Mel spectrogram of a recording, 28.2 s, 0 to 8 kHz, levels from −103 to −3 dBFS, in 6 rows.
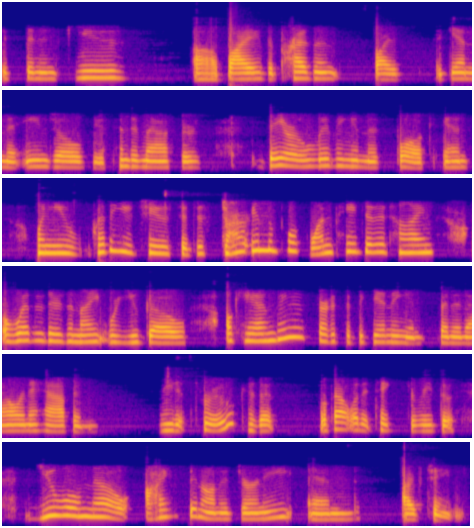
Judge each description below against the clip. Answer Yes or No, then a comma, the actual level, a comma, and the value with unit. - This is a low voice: No, high, 190 Hz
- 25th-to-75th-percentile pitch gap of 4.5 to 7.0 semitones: Yes, average, 5.2 semitones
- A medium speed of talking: Yes, average, 180 wpm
